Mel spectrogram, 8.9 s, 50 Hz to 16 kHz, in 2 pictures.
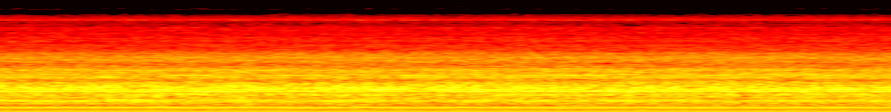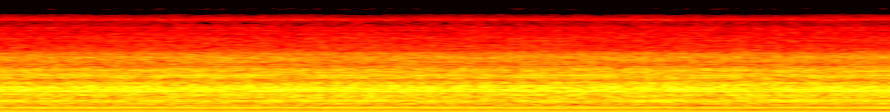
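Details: Generator rated 3500 running watts, first run after storage, started on choke: steady, even engine drone with no surging, hunting or misfire; running smoothly, oil change still due.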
